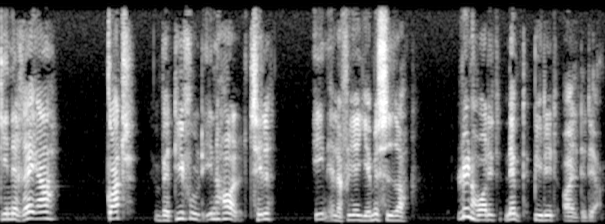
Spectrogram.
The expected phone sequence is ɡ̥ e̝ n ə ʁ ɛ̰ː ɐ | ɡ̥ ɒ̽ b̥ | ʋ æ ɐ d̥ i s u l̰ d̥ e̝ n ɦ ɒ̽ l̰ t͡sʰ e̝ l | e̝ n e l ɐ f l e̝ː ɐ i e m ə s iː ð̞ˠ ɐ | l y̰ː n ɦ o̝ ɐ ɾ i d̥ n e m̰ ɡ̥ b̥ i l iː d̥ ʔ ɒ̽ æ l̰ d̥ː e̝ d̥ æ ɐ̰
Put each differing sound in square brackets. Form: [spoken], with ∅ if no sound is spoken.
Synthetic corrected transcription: ɡ̥ e̝ n ə ʁ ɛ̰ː ɐ | ɡ̥ ɒ̽ [d̥] | ʋ æ ɐ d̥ i [f] u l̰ d̥ e̝ n ɦ ɒ̽ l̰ t͡sʰ e̝ l | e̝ n e l ɐ f l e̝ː ɐ [j] e m ə s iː ð̞ˠ ɐ | l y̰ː n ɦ o̝ ɐ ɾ i d̥ n e m̰ [d̥] b̥ i l [i] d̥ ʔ ɒ̽ æ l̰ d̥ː e̝ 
